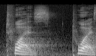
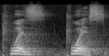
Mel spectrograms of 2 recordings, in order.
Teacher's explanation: The beginning, it was, 'twas, 'twas. The it reduces completely.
